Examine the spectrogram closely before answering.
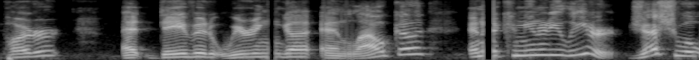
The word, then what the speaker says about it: Lauka: luk entertainment today we are joined by josua laa who is a legal and boardroom adviser a dedicated partner at David wearinga and laa and a community leader Joshua welcome to the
